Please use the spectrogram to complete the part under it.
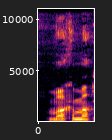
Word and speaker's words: Makima: Makima.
